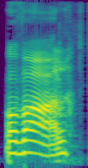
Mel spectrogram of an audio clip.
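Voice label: "Ovaal", Estonian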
